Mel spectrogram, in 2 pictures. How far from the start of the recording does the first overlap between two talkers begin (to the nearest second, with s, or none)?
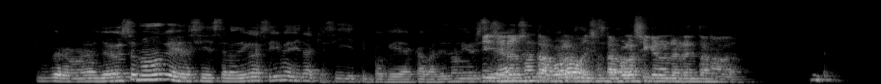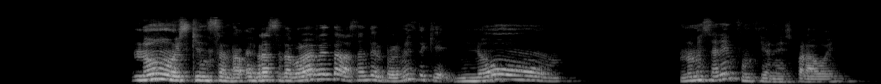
5 s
